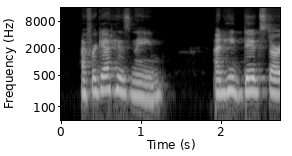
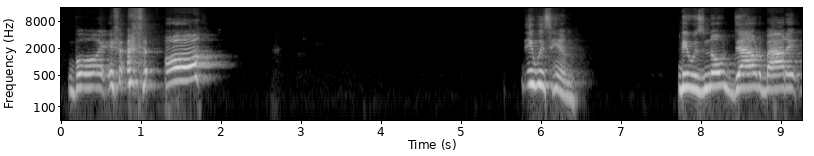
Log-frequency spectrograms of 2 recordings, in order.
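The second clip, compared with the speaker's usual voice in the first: excited outburst; 6 semitones higher, 7 dB louder than usual. Real, not acted. Outraged at chat defenders.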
